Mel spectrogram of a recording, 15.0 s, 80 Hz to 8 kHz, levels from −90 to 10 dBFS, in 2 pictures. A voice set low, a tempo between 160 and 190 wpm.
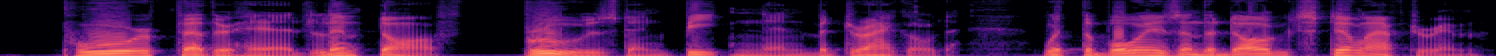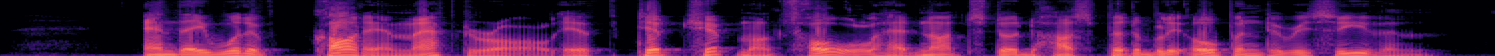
No: very low, 95 Hz; average, 150 wpm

